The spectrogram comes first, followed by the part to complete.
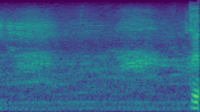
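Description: Crows cawing in the background, a few faint harsh calls.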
